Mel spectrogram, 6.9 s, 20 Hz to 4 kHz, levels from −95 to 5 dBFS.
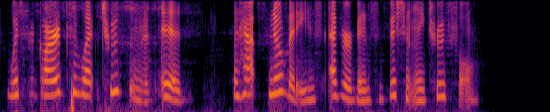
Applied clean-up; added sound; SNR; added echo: neural separator model SepFormer WHAMR!.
